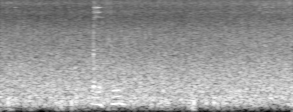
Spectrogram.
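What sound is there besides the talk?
strongly flowing river water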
